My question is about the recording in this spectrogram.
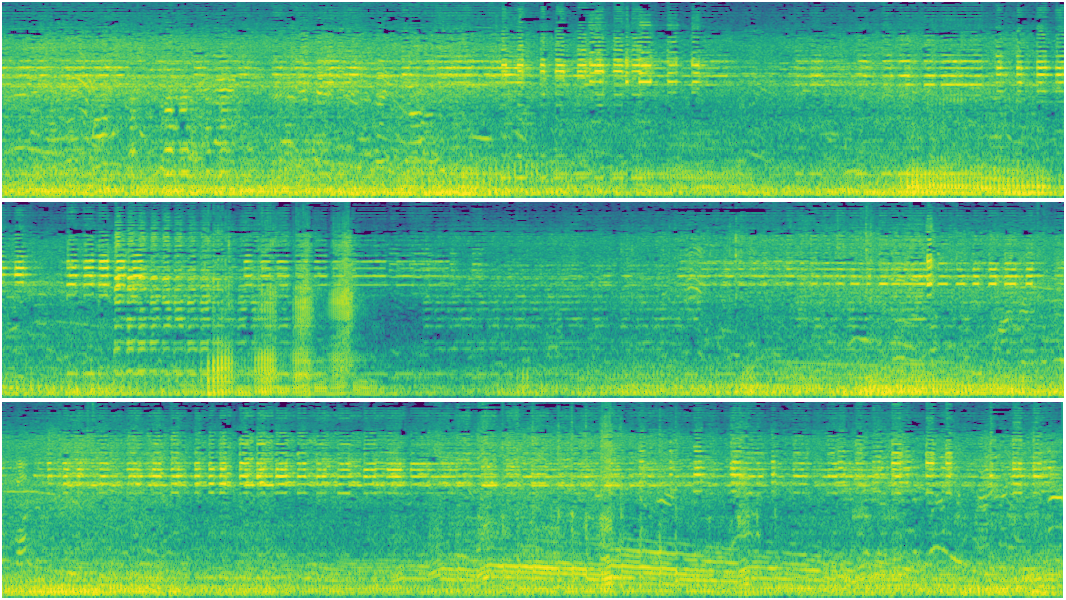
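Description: Vehicle horns sounding over running engines and voices, the horns held in long blasts through much of the stretch. Music plays underneath.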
